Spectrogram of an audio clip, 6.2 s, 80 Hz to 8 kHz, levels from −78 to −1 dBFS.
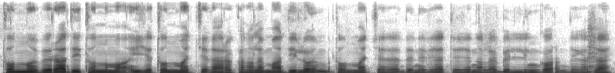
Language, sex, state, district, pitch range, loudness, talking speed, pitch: Chakma, male, Tripura, Unakoti, 120-125 Hz, -19 LUFS, 185 wpm, 125 Hz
